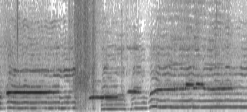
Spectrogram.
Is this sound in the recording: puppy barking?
no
